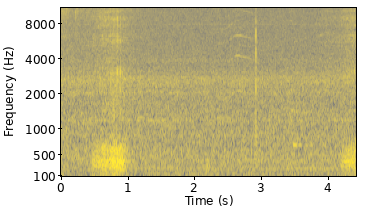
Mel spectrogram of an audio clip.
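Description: A soft, rough snore on an in-breath, then a quiet pause before the next snore starts; ordinary snoring during sleep.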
